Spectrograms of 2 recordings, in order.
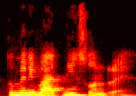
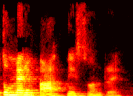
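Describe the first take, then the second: First: Gentle, even complaint; calm soft tone. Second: Sharp, blaming complaint; harsh accusing tone. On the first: Teacher showing the calm way to tell someone, said gently. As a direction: say it softly, without blame. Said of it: "मैंने इस tone में बोला है". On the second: Teacher showing the harsh way to accuse someone, said sharply. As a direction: throw the words at them. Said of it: "कितना फर्क है". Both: Shown as a demonstration.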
